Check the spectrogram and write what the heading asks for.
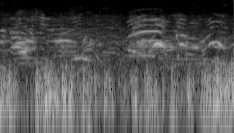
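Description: High-pitched shouts and calls from several voices at an outdoor girls' soccer match, with a loud rising-and-falling call about a second and a half in.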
